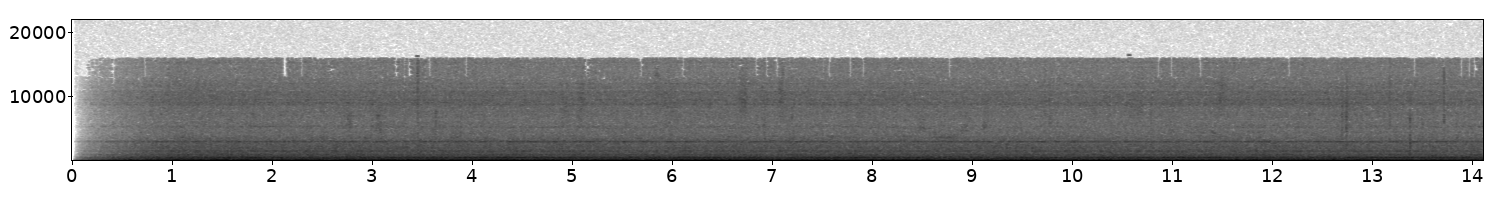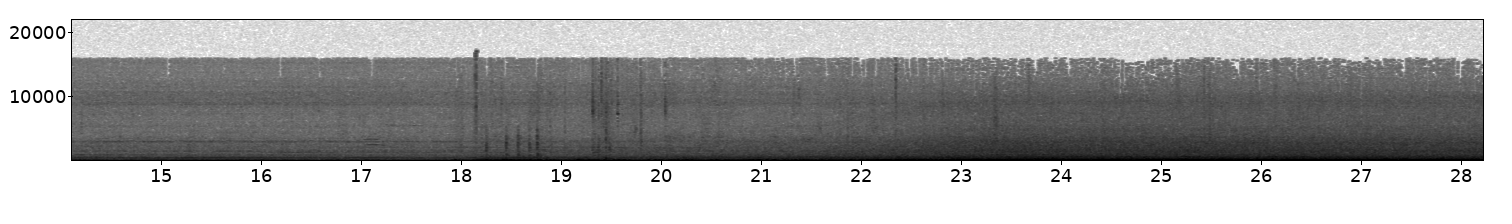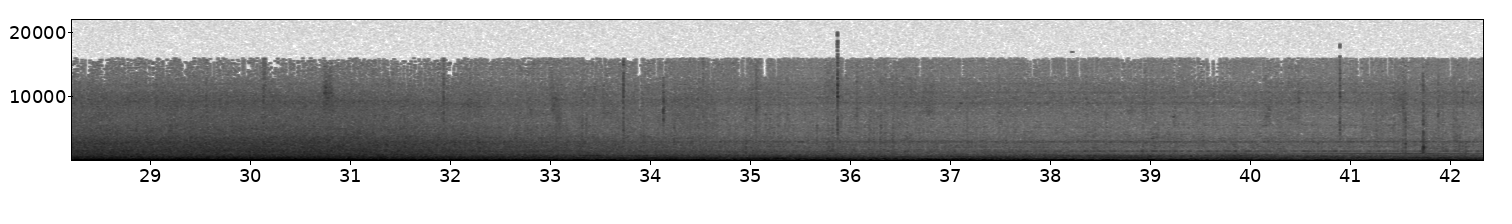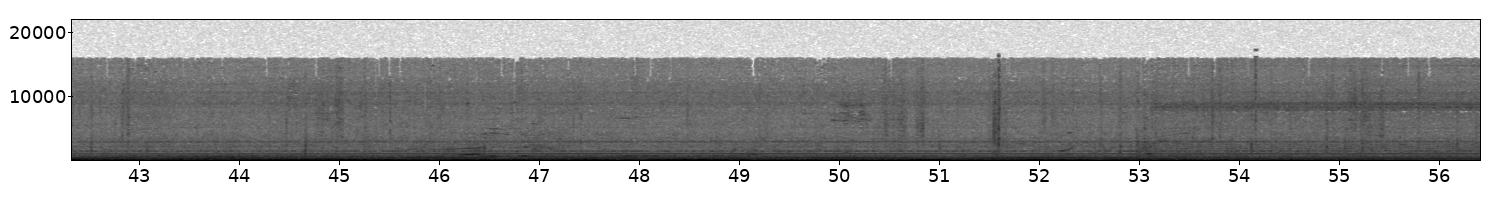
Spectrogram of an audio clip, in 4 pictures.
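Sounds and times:
commercial airliner landing heard from the interior: 0.1 - 56.4.

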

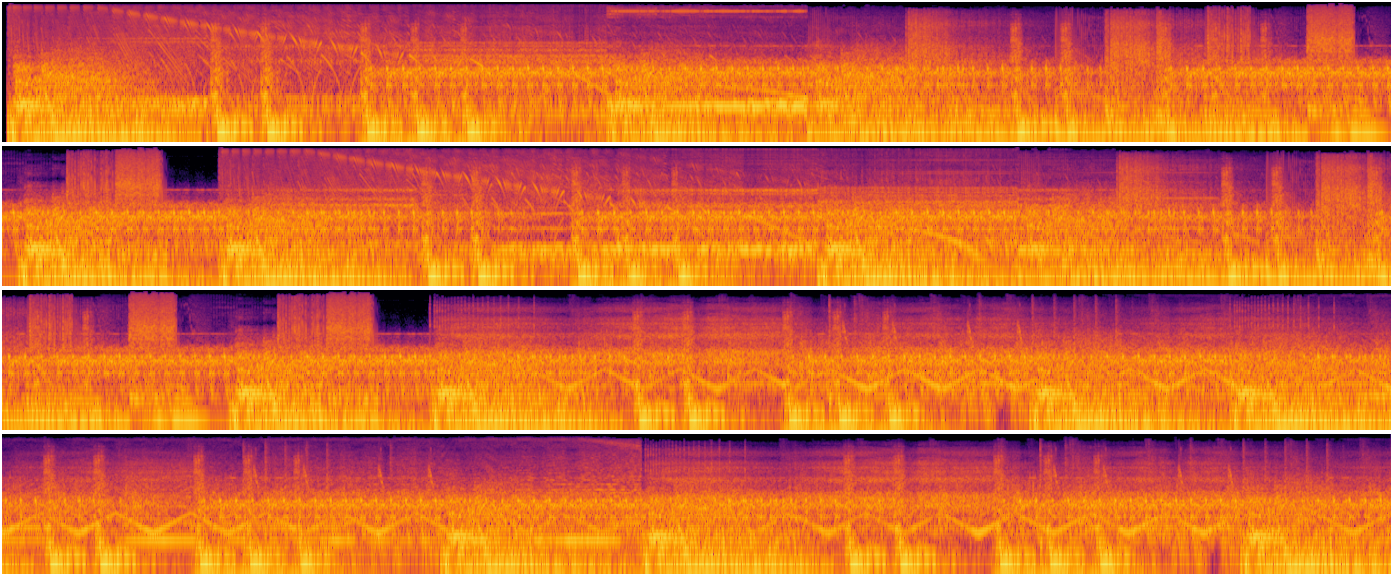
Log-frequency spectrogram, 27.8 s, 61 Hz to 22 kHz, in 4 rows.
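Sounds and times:
distorted synth drum loop: 0.0 - 27.7
synth sweeper lead: 0.1 - 4.9, 8.0 - 13.1, 18.8 - 25.0.

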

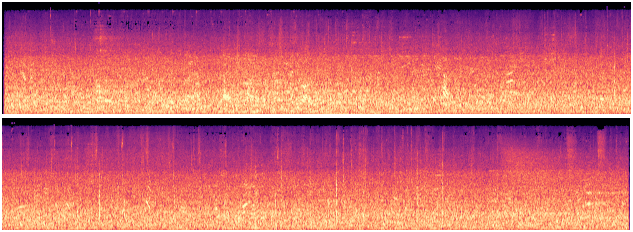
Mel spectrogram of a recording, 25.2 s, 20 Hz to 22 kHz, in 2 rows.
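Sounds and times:
train station main concourse ambience in New York City: 0.0 - 25.1.

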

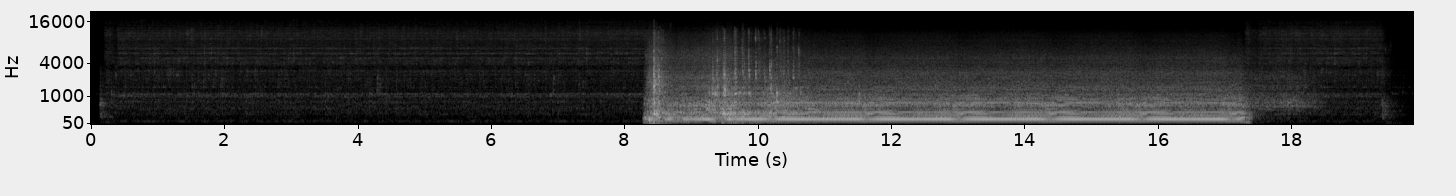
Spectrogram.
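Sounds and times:
household toilet filling with water: 0.0 - 19.8
household toilet macerator operating: 8.3 - 17.5.

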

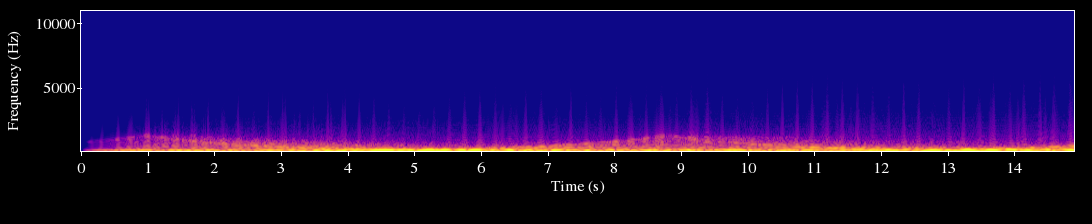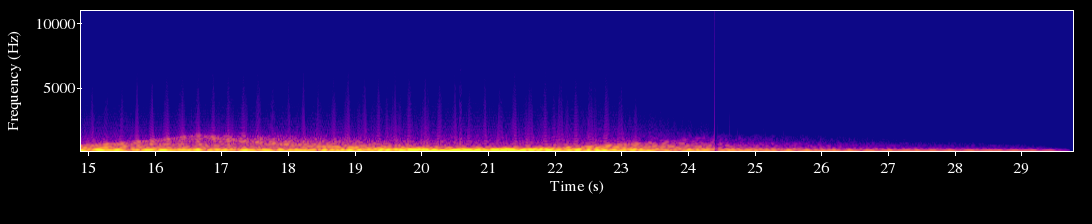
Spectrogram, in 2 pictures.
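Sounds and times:
slow ascending ominous drone transition: 0.2 - 26.6.

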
